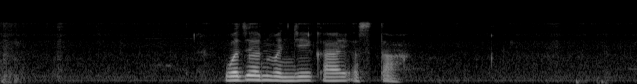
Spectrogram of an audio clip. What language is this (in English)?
Marathi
